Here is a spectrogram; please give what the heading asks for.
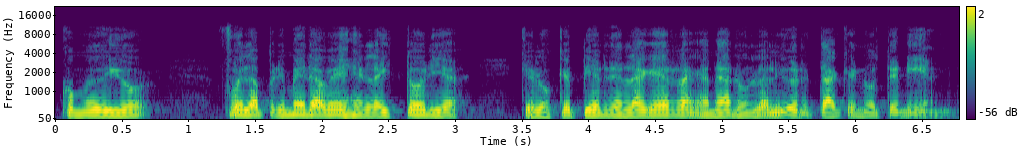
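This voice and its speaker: Older man, Cuban-Argentine accent, mellow gravelly voice, halting professorial delivery, political interview guest. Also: a little high, fairly even intonation. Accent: Cuban-Argentine Spanish. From Cuba. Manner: halting, professorial, repeats words while searching for the next. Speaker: interview guest, writer and lawyer. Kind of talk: political discussion in a broadcast interview.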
